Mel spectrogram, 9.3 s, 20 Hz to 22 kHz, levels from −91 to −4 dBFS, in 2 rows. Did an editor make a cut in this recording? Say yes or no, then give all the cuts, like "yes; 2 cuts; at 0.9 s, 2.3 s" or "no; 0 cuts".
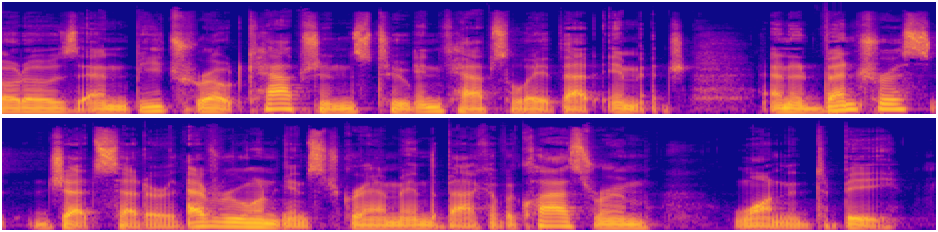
yes; 3 cuts; at 2.1 s, 5.6 s, 6.1 s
